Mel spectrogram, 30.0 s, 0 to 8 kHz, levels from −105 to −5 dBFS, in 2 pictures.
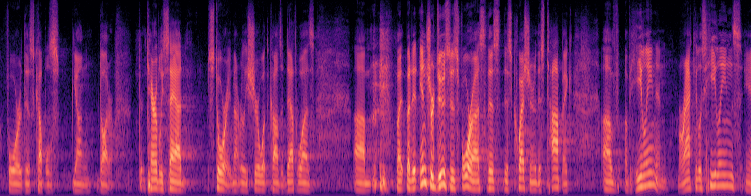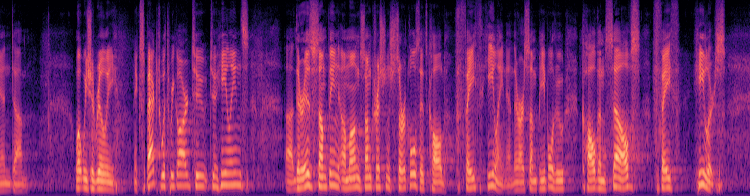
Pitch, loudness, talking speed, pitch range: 135 Hz, -28 LUFS, 140 wpm, 115-165 Hz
